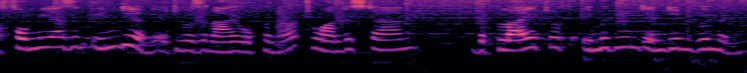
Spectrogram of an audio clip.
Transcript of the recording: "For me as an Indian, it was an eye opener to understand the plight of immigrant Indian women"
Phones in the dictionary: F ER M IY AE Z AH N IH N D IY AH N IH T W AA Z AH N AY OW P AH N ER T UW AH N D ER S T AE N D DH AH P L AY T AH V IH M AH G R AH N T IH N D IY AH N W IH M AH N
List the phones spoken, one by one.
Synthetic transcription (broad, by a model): F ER M IY AE Z AH N IH N D IY AH N IH T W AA Z AH N AY OW P AH N ER T UW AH N D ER S T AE N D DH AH P L AY T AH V IH M AH G R AH N T IH N D IY AH N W IH M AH N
